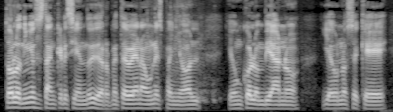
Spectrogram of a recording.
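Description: A young Mexican man in casual chat, animated and rambling, sprinkling in slang and swearing. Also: lowish voice, quick pace. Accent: Mexican Spanish.

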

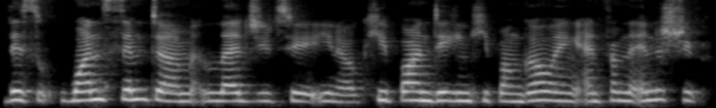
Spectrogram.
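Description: A woman's voice: on the high side, flat delivery, normal speed. A woman hosting a podcast, chatting eagerly and agreeing with her guest, rambling with "like" and "you know.". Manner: enthusiastic, agreeing, rambling with fillers. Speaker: podcast host. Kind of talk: casual conversational chat.

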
